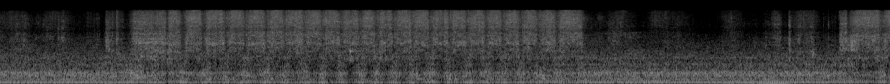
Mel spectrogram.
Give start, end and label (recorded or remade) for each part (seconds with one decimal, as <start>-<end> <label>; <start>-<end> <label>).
0.0-8.9 remade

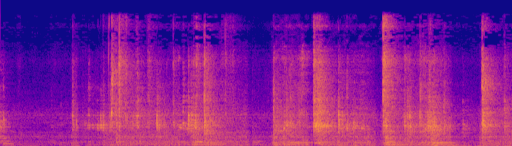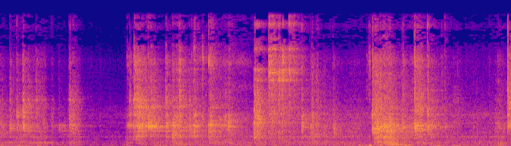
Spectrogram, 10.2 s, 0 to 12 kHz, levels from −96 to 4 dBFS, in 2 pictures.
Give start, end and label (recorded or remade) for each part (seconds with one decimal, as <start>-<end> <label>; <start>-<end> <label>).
0.0-2.3 recorded; 2.3-3.7 remade; 3.7-10.2 recorded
